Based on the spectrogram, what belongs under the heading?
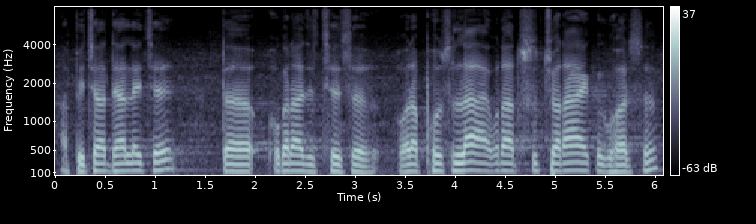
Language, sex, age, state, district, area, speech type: Maithili, male, 30-45, Bihar, Begusarai, urban, spontaneous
